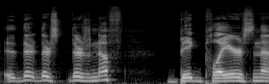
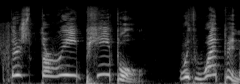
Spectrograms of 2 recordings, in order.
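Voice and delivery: much higher, drawn-out protest; incredulous objection. Real, not acted. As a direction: stretch it out high in disbelief. Objecting to the film's logic.

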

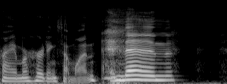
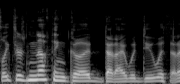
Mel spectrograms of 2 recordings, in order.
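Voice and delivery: ordinary talk, nothing marked

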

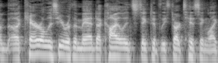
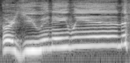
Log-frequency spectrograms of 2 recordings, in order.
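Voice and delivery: very high, slow squeaky question; put-on silly voice; slower than usual. Co-host jokingly asking if he's an alien, high put-on voice. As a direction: stretch it out in a high mock voice.

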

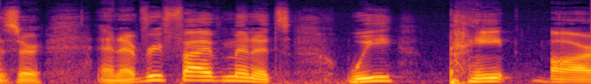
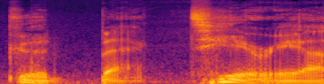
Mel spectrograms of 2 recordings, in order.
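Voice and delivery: even lower, slower echo of "Good bacteria"; mock solemn; 6 semitones lower, slower than usual. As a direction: repeat "Good bacteria" low and drawn out, hushed. Echoing mockingly.

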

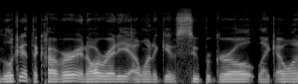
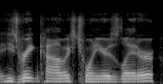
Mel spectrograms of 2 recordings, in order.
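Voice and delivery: ordinary talk

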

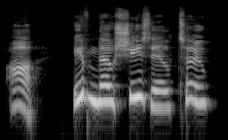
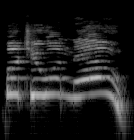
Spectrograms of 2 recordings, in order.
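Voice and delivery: put-on old wife voice; 5 semitones higher, 6 dB quieter than usual. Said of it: "Why does your accent keep changing?".

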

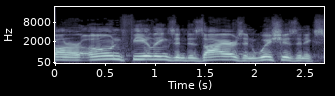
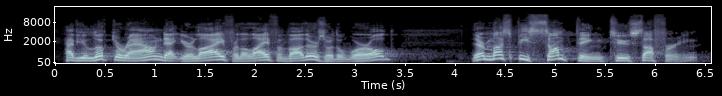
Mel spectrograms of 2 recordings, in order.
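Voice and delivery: ordinary talk

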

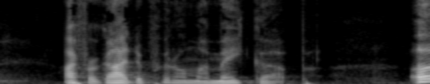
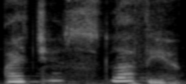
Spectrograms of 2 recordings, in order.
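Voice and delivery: tender whisper; 8 semitones higher, 6 dB quieter than usual. Acted. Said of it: "he says".

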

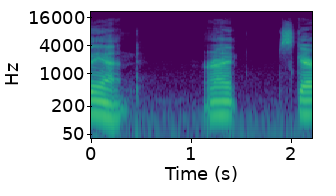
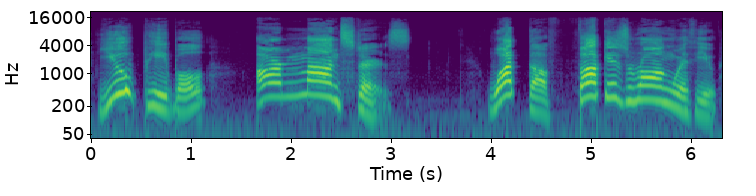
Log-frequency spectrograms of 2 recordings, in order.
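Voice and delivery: loud, higher, the word monsters stretched slowly; outraged yell; 7 semitones higher, 7 dB louder than usual. Retold or imitated. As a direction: shout it at the screen, appalled. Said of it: "And I go".

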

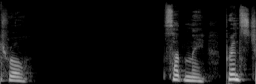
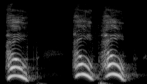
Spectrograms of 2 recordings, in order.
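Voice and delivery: high, loud, urgent cries; shouting for help; 13 semitones higher, 6 dB louder, much slower than usual. A narrator's reading. Pupil running into the hallway, shouting for help. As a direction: call out in alarm, very high. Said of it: "began to shout".

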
